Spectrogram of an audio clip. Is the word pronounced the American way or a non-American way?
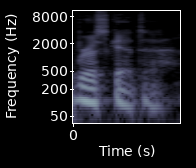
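non-American. It is pronounced the non-American way.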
